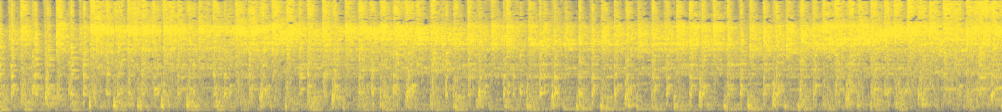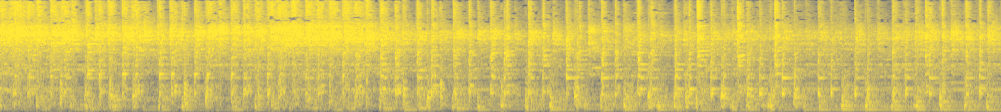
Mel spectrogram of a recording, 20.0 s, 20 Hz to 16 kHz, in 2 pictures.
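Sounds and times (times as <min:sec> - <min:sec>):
drums beating fast: 0:00.0 - 0:20.0
crowd noise: 0:00.8 - 0:16.8.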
